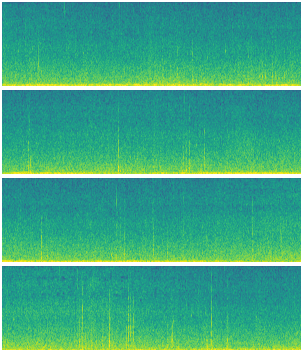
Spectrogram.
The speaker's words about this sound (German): Der Klang der Brandung und das Heulen des Windes bilden eine beruhigende Symphonie, die dich sanft umschmeichelt und in einen Zustand tiefer Entspannung versetzt.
